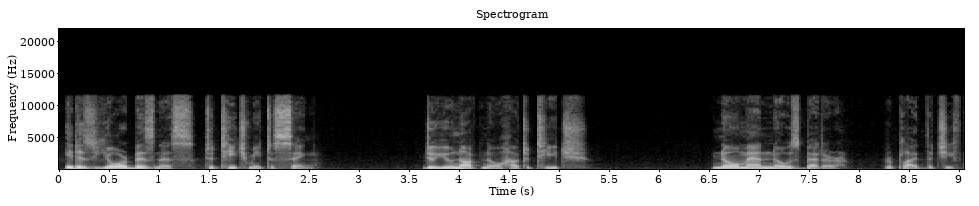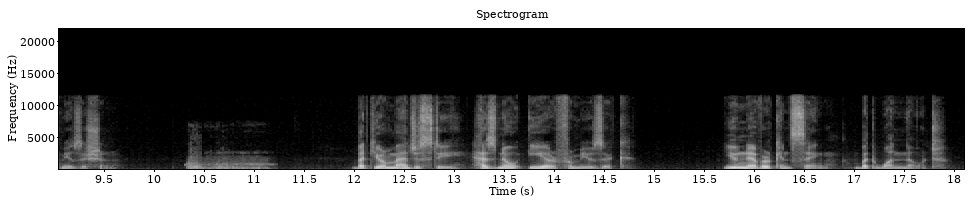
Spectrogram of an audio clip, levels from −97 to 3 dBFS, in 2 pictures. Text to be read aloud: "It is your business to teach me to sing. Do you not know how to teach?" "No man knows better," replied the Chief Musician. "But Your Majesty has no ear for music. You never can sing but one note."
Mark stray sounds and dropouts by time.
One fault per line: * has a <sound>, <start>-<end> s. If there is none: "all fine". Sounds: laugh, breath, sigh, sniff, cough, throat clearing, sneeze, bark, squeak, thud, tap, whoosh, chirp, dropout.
* has a sigh, 10.3-11.3 s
